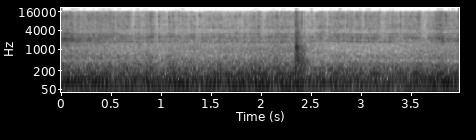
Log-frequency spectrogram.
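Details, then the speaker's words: Ram with a 5.7 HEMI, cammed and modified, at idle: deep, choppy, uneven lope with heavy low rumble from the aggressive aftermarket camshaft, not a fault. "And as you can hear, this Ram, the Ram is cammed and everything else."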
